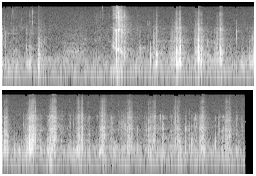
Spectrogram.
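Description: A bite into a crisp raw cucumber slice about two seconds in, then steady crunchy chewing at about two to three crunches a second.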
